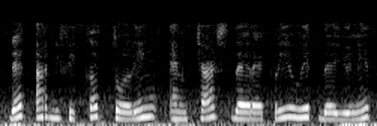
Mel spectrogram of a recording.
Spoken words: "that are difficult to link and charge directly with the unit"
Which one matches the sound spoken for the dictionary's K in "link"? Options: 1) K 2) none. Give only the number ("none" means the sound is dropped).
2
